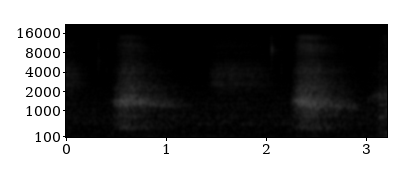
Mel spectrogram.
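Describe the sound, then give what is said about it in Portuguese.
Slow, steady, calm diaphragmatic breathing being demonstrated: two long airy breaths, each a soft rush of air rising and fading, with no talking; the abdomen pushes forward on each inhale and draws in on each exhale. “E eu começo fazendo essa respiração calma e vou acelerando ela, acelerando, acelerando, tipo assim.”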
